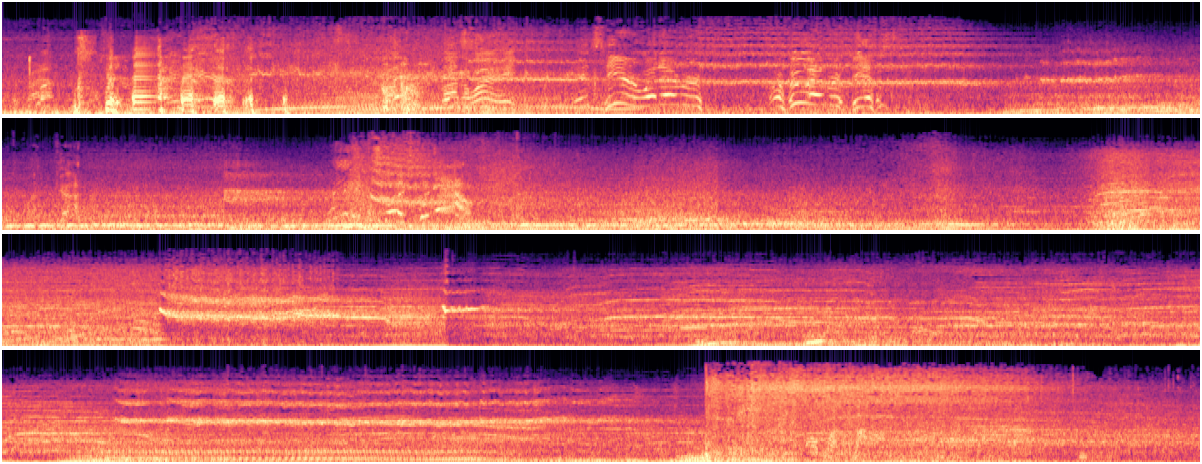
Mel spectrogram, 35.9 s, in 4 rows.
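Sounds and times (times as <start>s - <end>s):
Ford Mustang engine revving: 0.0s - 21.6s, 23.0s - 35.9s
Ford Mustang tires squealing: 0.0s - 35.9s
speech: 0.4s - 2.3s, 3.8s - 6.8s, 11.8s - 12.7s
laughter: 0.5s - 3.6s
crowd roaring and shouting: 1.5s - 6.9s, 16.5s - 35.9s
Ford Mustang crashing through glass: 32.0s - 35.2s.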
